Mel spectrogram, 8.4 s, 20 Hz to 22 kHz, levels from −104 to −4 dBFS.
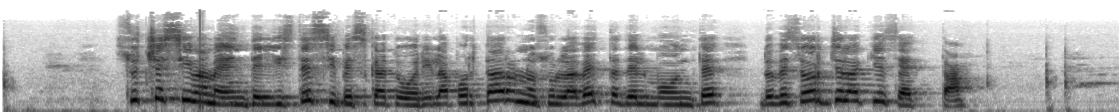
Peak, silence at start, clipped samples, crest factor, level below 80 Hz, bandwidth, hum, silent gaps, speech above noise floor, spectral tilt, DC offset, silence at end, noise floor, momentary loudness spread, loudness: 0 dBFS; 0.05 s; under 0.1%; 14 dB; -54 dBFS; 14.5 kHz; none; none; 33 dB; -4 dB/octave; under 0.1%; 0.4 s; -46 dBFS; 6 LU; -14 LUFS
